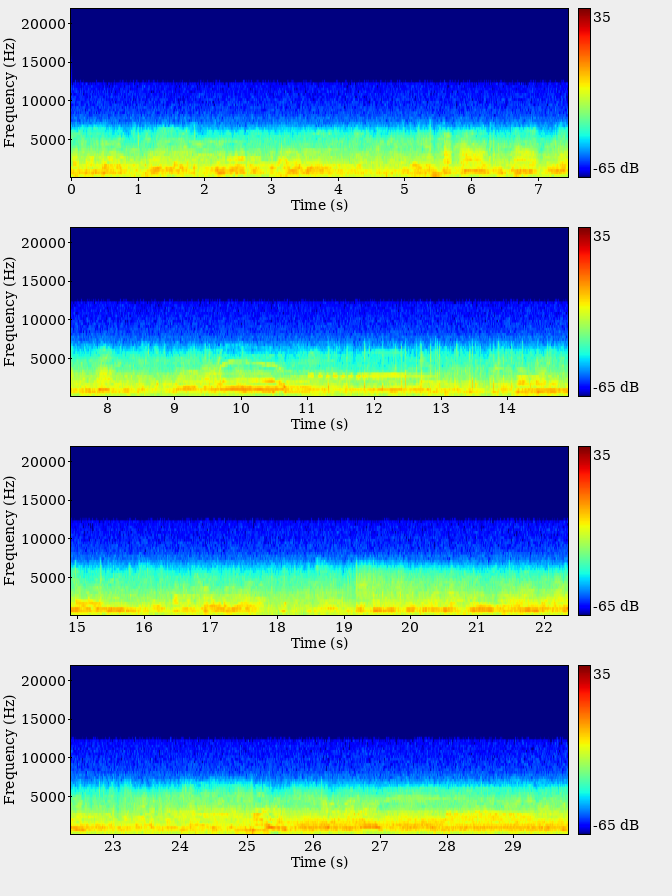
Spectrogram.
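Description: A large crowd cheers and chatters loudly outdoors.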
